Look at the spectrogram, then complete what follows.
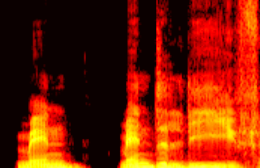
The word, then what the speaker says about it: Mendeleev: So Mendeleev actually is how you say it.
